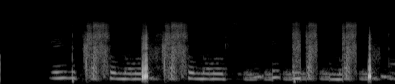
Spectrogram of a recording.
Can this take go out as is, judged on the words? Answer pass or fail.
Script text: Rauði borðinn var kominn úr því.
fail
